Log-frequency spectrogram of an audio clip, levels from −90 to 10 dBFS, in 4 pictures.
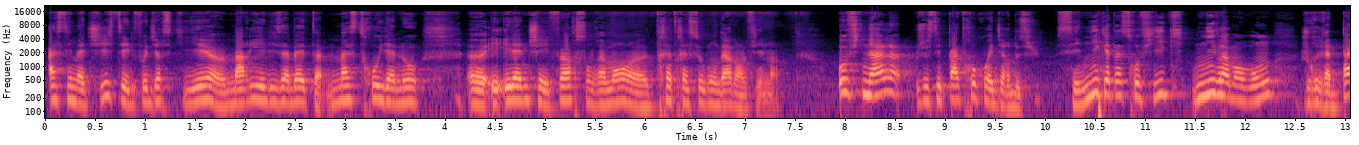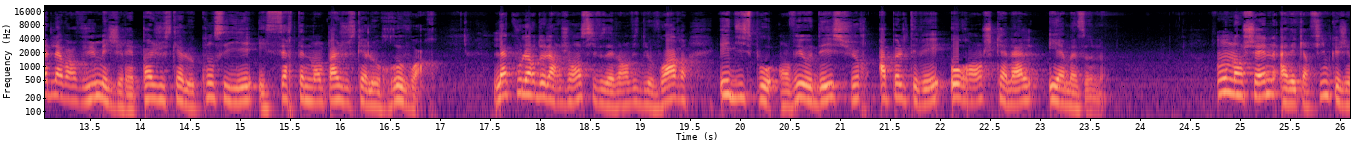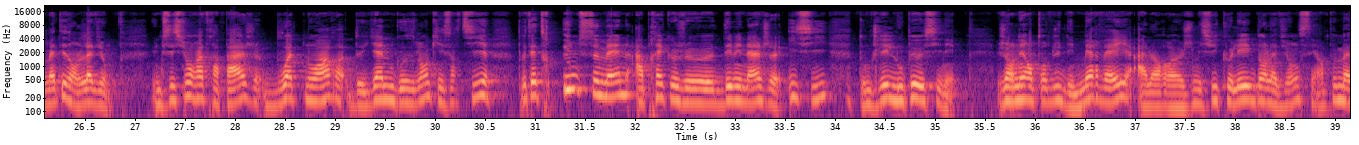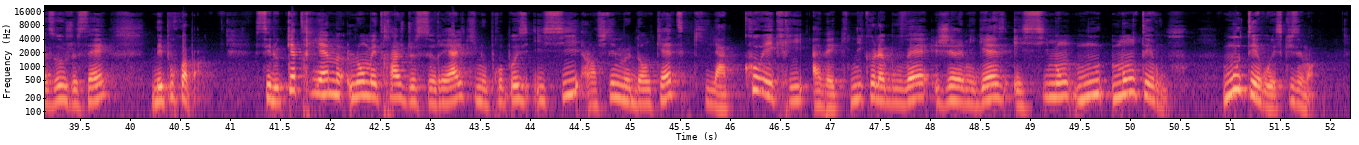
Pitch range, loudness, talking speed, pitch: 160-210 Hz, -15 LUFS, 185 wpm, 185 Hz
